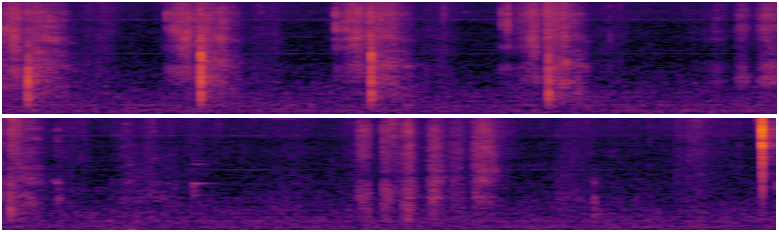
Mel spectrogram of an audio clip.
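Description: A serrated knife cuts through tomatoes on a board, giving a series of crisp, separate sawing and chopping strokes at an irregular pace, close and fairly quiet in a still room.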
